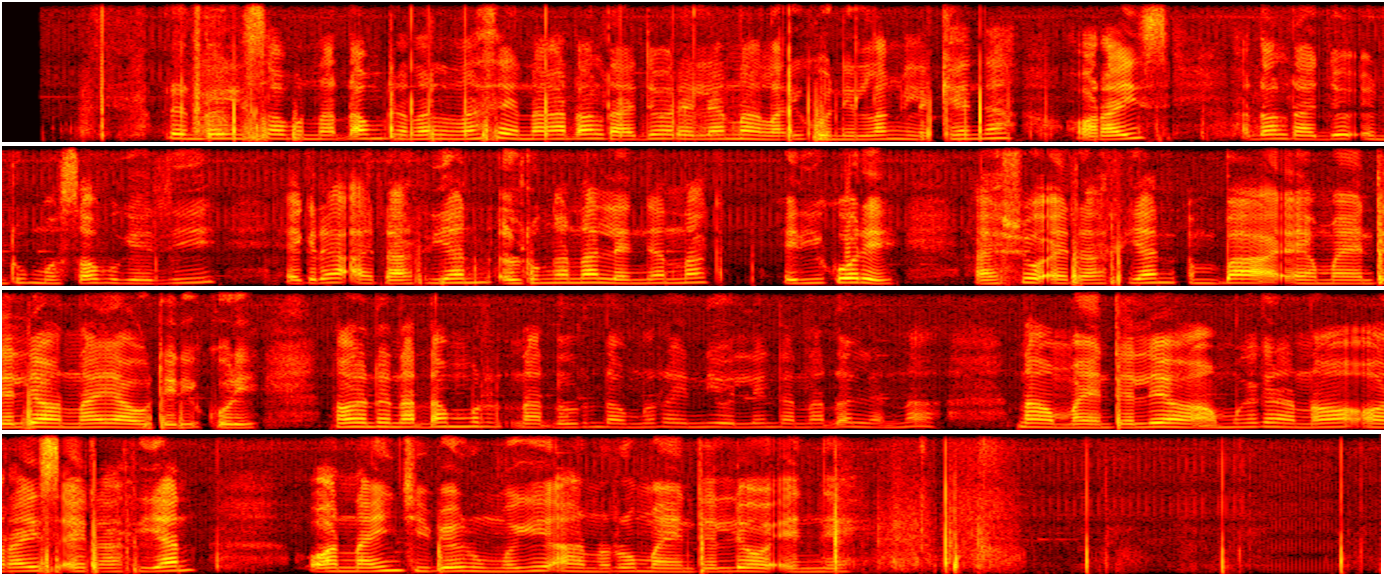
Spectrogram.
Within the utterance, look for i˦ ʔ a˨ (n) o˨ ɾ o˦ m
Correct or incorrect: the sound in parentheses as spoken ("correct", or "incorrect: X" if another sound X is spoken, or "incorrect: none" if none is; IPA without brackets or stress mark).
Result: correct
